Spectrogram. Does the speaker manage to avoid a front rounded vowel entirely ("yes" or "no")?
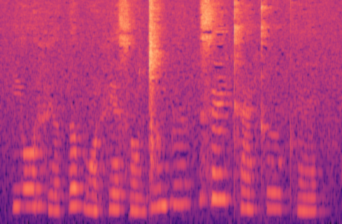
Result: yes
